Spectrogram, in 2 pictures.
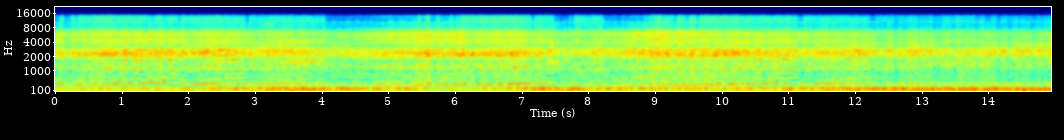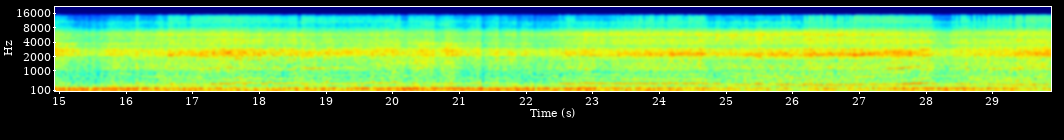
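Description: Two-stroke racing kart engine running hard through a lap, its pitch climbing as it accelerates and falling back as it slows for the corners, over and over, heard from onboard the kart.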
